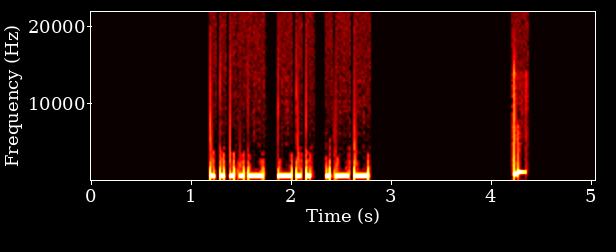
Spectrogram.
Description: Morse code, heard as a keyed tone, about 25 wpm, 700 Hz. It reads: 4DW
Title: Three Challenging Letter-Number Combinations 25wpm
